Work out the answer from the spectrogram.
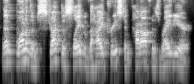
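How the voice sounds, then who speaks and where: A man reads scripture as a pastor would, in a solemn, measured and deliberate liturgical style. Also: fairly high pitch, fairly bright tone, low-quality recording.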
